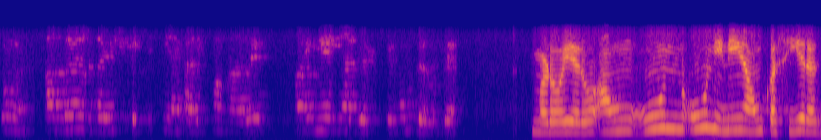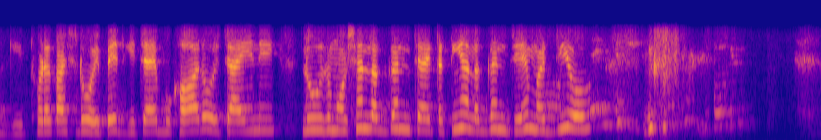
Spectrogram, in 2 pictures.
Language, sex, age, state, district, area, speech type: Dogri, female, 18-30, Jammu and Kashmir, Udhampur, rural, conversation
